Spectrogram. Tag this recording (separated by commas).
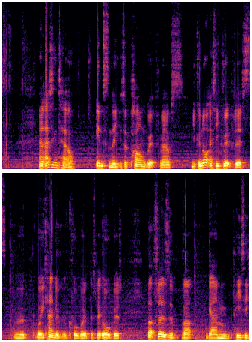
Music, Speech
